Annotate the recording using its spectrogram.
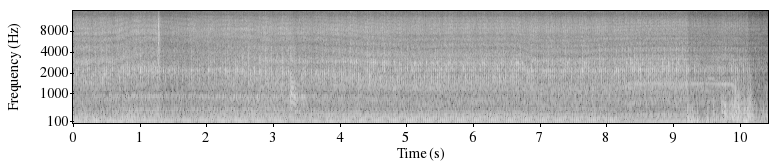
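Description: Small diesel engine of a Kubota 1600 compact tractor running steadily at low revs, then cutting out about nine seconds in.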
